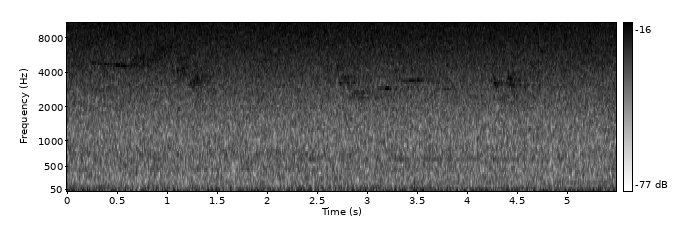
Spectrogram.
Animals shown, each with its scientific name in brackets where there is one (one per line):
Black-throated Blue Warbler (Setophaga caerulescens)
Red-eyed Vireo (Vireo olivaceus)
